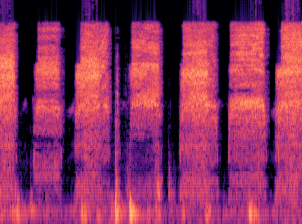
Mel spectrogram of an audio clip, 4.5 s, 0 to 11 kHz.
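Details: Owls in a nest box receiving rodent deliveries on 29 March 2024 at about 7:40 pm: broad hissing screeches that run back to back with brief pauses, mixed with a few low bumps and scuffles.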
